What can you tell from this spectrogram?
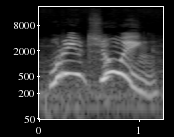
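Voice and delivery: high, loud horrified question; alarmed shout. Acted. Patrick shocked as SpongeBob opens the toy, loud. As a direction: demand an answer in shock.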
